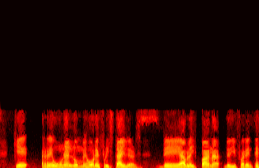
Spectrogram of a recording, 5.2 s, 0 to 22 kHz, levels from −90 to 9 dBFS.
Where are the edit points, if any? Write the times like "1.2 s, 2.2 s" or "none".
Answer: none

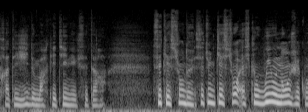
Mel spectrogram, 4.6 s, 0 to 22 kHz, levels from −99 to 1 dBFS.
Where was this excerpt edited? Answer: 2.4 s, 2.9 s

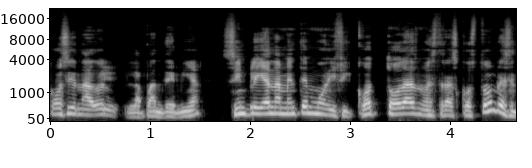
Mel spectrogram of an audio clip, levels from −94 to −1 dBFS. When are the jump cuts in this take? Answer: none

